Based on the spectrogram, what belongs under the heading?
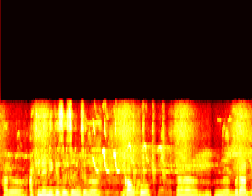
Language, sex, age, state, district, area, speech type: Bodo, male, 30-45, Assam, Udalguri, urban, spontaneous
